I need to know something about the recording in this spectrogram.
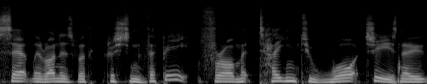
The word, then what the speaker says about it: Wipfli: We are delighted to welcome to the show a slightly nervous, non-English speaking Christian Wipfli. Now, I will almost certainly have pronounced your surname incorrectly, Christian. Yes, it's right. Wipfli.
